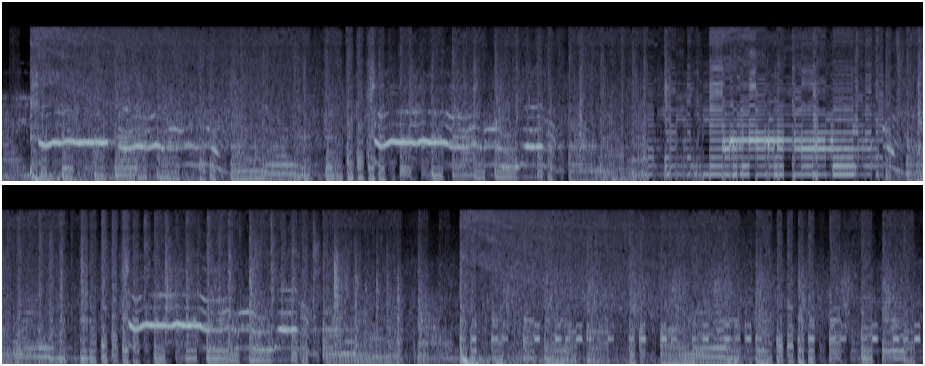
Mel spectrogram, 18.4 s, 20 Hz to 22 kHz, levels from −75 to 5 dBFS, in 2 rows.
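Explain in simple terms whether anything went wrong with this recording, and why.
From 6.46 to 8.80 s, the sound turns into a rigid metallic buzz at 188 Hz. This is robotic sound from repeated short buffers, likely from tiny repeated chunks of audio.

At 10.05 to 10.09 s there is a brief smear. This is short concealed packet loss: 20 ms never arrived, and 15 ms was patched over.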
